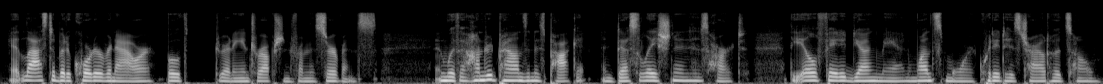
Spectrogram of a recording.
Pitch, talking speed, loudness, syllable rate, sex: 160 Hz, 205 wpm, -19 LUFS, 5.6 syllables/s, female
